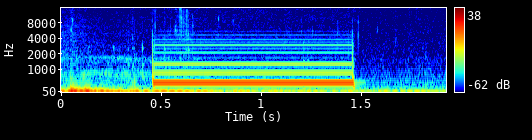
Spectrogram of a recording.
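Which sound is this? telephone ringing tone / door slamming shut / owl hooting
telephone ringing tone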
